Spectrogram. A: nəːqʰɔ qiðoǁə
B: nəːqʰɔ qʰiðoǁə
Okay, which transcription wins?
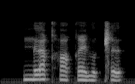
A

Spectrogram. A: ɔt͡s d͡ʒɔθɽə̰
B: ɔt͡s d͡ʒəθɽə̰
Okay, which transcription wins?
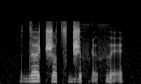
B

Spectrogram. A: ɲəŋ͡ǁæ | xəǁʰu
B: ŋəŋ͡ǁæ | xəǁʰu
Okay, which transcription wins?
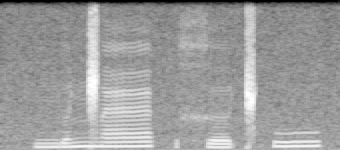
B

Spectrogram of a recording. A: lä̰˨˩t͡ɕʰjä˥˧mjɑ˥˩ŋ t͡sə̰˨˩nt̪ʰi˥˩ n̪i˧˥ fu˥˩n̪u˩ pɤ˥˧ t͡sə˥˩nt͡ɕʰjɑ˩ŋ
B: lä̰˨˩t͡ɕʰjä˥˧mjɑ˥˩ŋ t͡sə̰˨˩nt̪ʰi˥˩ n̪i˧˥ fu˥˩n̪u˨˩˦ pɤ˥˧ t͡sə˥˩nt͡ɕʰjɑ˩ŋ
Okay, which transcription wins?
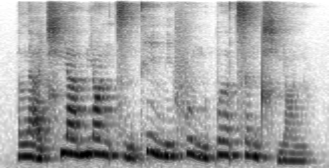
A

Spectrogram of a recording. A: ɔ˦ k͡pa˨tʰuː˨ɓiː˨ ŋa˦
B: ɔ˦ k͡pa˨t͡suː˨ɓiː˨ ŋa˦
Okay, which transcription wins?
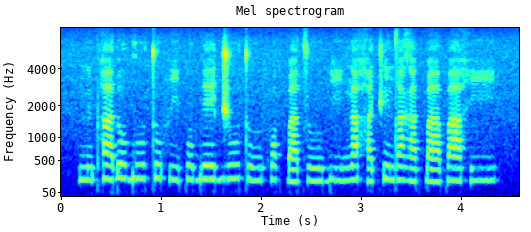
B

